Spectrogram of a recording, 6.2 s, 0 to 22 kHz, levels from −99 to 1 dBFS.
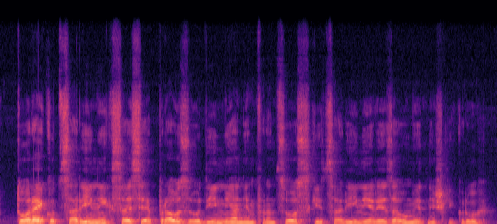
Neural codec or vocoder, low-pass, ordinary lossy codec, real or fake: none; 19.8 kHz; none; real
